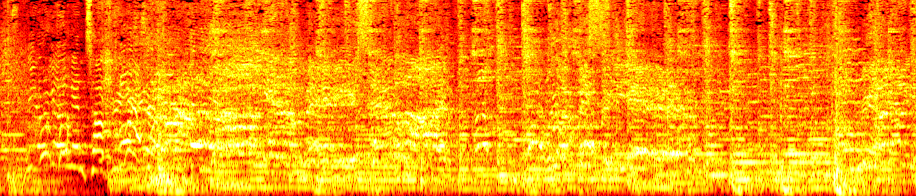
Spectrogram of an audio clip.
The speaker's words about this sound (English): The play blends real news footage, here the sounds of cheering protesters in Tahrir Square, with musical recreations, here that moment on stage.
